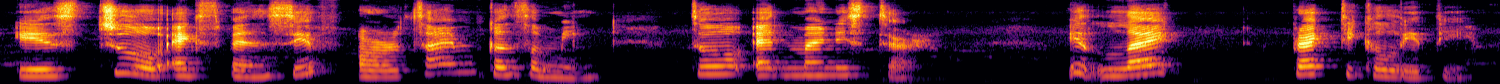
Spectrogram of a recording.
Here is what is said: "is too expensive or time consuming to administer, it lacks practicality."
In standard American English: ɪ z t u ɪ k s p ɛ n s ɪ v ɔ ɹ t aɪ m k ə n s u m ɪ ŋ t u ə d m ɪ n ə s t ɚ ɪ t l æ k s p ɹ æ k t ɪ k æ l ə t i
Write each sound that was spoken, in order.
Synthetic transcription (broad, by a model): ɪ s t u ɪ k s p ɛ n s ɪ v ɔ ɹ t aɪ m k ə n s u m ɪ ŋ t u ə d m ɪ n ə s t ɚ ɪ t l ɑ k p ɹ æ k t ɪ k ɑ l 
